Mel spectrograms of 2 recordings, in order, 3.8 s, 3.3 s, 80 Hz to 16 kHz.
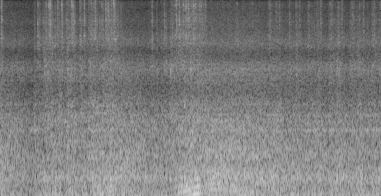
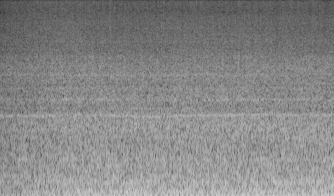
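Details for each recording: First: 1986 Chevrolet K30 cab-and-chassis truck running on a makeshift fuel tank with the air cleaner refitted: catches, blips once, then settles into a steady even idle, "100 times better", though it seems to idle up slightly. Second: 1986 Chevrolet K30 cab-and-chassis truck idling high after a loose leaking hose was fixed and the air cleaner refitted; steady, even drone at a raised idle with no dips, not as high as before, cause not pinned down.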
